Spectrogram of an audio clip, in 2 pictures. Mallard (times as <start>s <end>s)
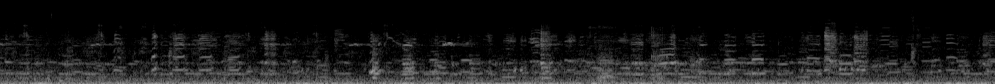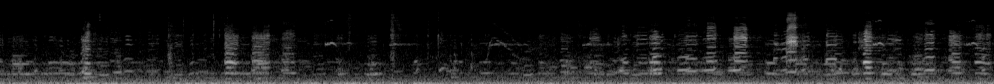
0.1s 9.0s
